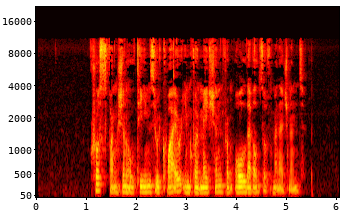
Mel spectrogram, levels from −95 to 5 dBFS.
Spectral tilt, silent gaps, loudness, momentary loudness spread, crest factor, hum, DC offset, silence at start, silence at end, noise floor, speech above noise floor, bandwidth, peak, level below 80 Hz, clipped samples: -3 dB/octave; none; -24 LUFS; 14 LU; 22 dB; none; under 0.1%; 1.1 s; 0.7 s; -71 dBFS; 46 dB; 11.5 kHz; -4 dBFS; -62 dBFS; under 0.1%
